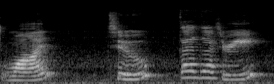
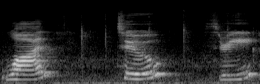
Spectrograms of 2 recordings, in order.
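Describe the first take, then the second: No difference in how they are said.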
